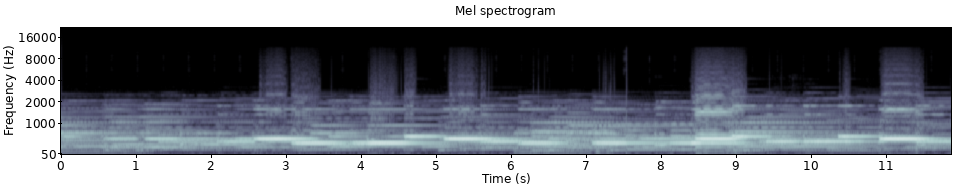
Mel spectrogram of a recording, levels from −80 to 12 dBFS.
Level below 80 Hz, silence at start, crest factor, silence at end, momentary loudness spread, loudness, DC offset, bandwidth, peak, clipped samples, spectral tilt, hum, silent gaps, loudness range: -48 dBFS; 0 s; 6 dB; 0 s; 12 LU; -7 LUFS; under 0.1%; 7 kHz; 0 dBFS; 3%; -7 dB/octave; none; none; 3 LU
